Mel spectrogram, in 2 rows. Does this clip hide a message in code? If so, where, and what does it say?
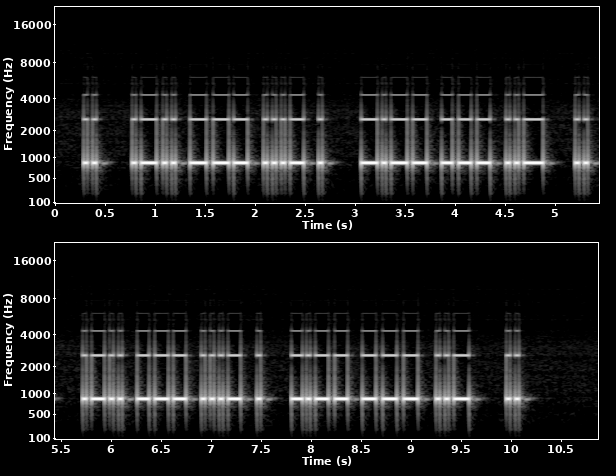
Yes: Morse code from 0.2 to 10.1 s, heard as a keyed tone, hand-sent with a bug key, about 27 wpm, 860 Hz. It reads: I LOVE YOU I LOVE YOU I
